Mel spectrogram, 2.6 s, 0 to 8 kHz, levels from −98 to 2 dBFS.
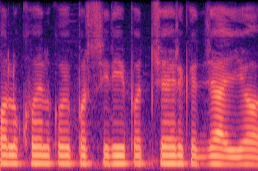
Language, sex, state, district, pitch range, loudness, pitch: Maithili, male, Bihar, Supaul, 140-145 Hz, -17 LUFS, 140 Hz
